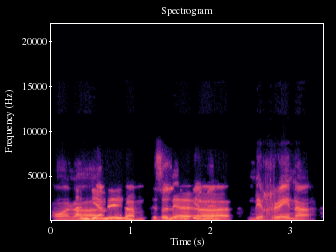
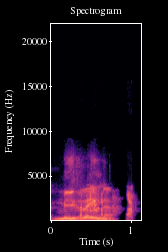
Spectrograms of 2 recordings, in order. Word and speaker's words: Mi Reina: Okay, and Landaman, how you say that? On Reina. Am I saying it right yet? Yeah, well, almost. Mi Reina.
